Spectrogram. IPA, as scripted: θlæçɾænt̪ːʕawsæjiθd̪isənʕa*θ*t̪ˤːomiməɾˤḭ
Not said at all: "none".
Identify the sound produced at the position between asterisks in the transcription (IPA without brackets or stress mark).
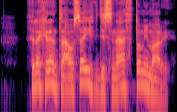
θ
